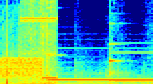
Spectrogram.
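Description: A doorbell rings once, two bright chime tones sounding in quick succession with the second note left ringing and fading in a quiet room.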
